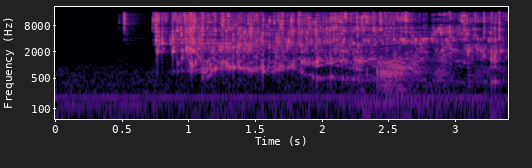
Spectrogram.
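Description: Water pours into a cup in a steady, close stream, trickling and splashing and rising slightly in pitch as the cup fills, with no one talking over it.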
